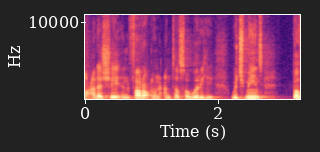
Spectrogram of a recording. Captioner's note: foreign language; foreign languag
